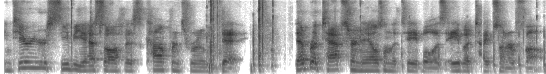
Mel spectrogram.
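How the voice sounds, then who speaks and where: A man's voice: medium pitch, lively intonation, fast talker, noisy background. A man reading screenplay stage directions as scripted narration at a comedy table read.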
